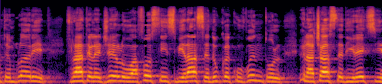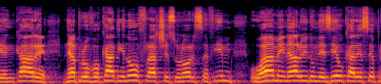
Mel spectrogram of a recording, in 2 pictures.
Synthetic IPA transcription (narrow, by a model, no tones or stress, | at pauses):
nt̪ɨmpləɾi | fɾat̪e̞le̞d͡ʒe̞luafo̞st̪inspiɾat̪səd̪ukəkuvɨnt̪ul | ɨnat͡ʃast̪əd̪iɾe̞k̚t̪sije̞ɨŋkaɾe̞ | neapɾo̞vo̞kat̪̚d̪inːo̞wfɾat̪sʃisuɾo̞rʲsəfim | wame̞nʲalujd̪umne̞ze̞wkaɾe̞səp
